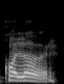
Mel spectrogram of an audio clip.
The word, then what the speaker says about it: color: The odd thing about this one, calor, color, the difficulty people may have listening to you say those two words is not from the trilling of the R. It's from not getting this sound right versus this sound right. Because they will sound pretty much the same if you schwa it.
